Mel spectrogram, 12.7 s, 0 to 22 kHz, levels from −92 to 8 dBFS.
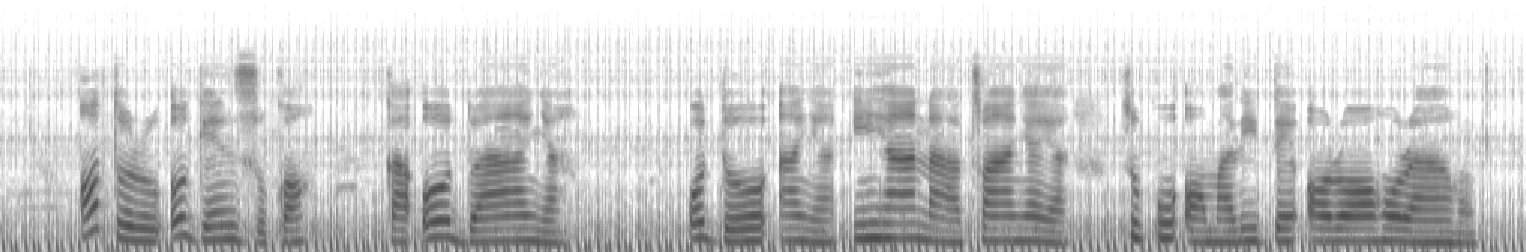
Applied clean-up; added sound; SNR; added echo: none; Drill; 10 dB; none.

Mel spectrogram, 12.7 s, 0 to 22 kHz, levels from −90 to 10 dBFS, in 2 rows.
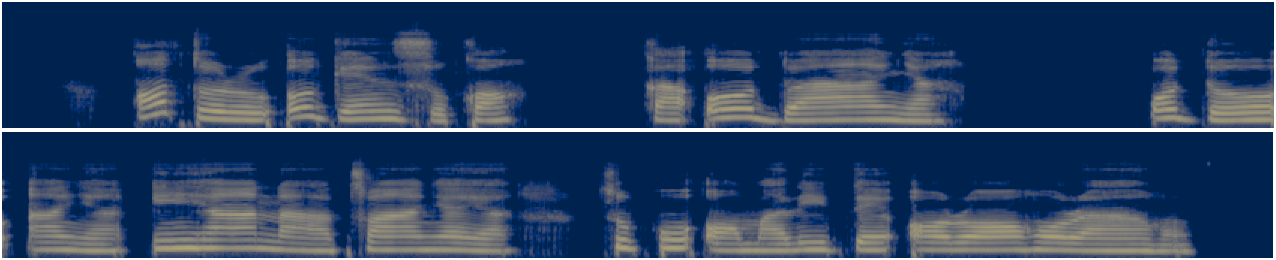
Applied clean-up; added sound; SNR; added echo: neural mask model Resemble Enhance denoiser.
